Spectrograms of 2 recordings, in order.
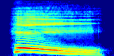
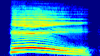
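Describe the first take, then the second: First: It is a soft, breathy sigh. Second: It is said with more energy. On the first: "sighing phrases like" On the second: "and now give it more energy"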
